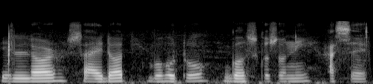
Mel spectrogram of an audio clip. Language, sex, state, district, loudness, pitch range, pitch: Assamese, male, Assam, Sonitpur, -19 LUFS, 135-145 Hz, 140 Hz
